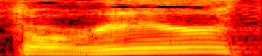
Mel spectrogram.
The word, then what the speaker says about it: Thorir: Thorir Thorbjørnsson, okay? So Thorir is T-H-O-R-I-R.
